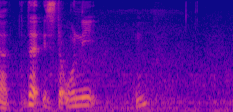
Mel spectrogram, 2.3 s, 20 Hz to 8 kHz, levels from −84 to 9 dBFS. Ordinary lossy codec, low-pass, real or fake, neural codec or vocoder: none; none; real; none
